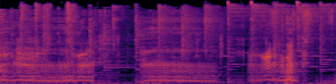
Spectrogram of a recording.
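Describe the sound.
A dog barks angrily and growls in three long, loud, harsh bursts separated by brief pauses.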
